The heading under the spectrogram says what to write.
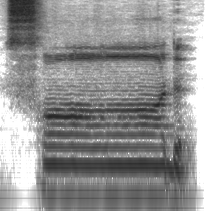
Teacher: اس میں آواز اور زیادہ موٹی ہو جاتی ہے کہ جب ہم زبان کو تالو کے قریب لے جاتے ہیں، اس طرح محسوس ہوتا ہے کہ وہ اس کے ساتھ چمٹ گئی ہے، تو اس وقت اس کے اندر زیادہ موٹائی آ جاتی ہے۔ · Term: صفت اطباق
